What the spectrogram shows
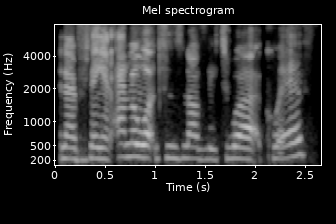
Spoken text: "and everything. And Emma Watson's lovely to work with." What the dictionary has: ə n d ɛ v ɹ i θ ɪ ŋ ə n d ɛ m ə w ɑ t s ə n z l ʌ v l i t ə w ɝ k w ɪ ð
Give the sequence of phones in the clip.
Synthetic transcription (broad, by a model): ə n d ɛ v ɹ i θ ɪ ŋ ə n ɛ m ə w ɑ t s ə n z l ʌ v l i t ə w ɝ k w ɪ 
